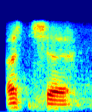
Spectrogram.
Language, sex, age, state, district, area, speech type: Urdu, male, 18-30, Uttar Pradesh, Saharanpur, urban, conversation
